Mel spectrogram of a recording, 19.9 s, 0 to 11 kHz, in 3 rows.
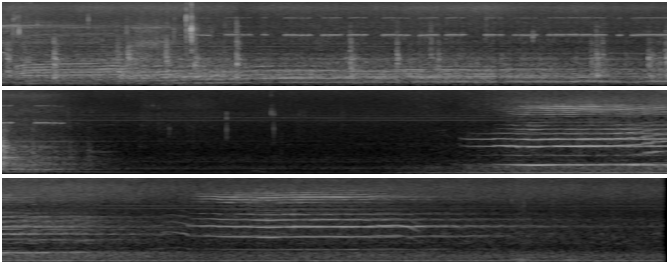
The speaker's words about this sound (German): Ihr hört dazu ein paar Walklänge, aufgenommen aus 500 Meter Tiefe.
